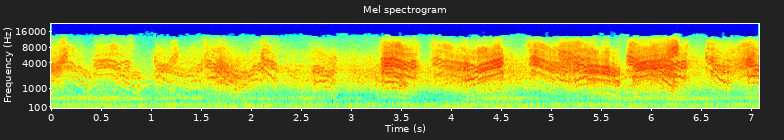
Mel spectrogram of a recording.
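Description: A large flock of gulls screeching, many harsh cries overlapping and growing louder from about three seconds in, over a low steady rumble. The gull cries are electronically made, on a Mixtur-Trautonium.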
